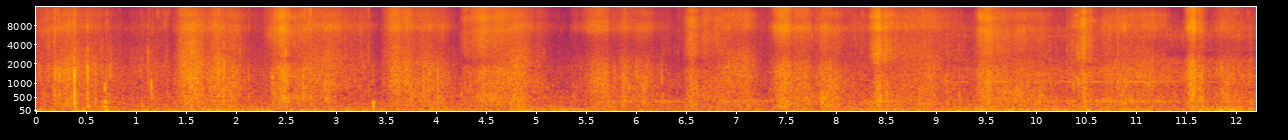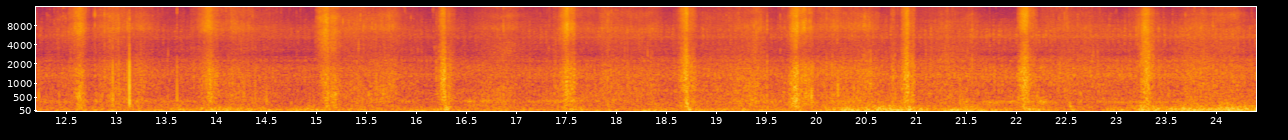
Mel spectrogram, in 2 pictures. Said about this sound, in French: Les herbes sèches, elles crépitent à vos oreilles.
